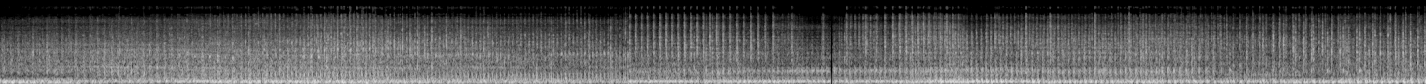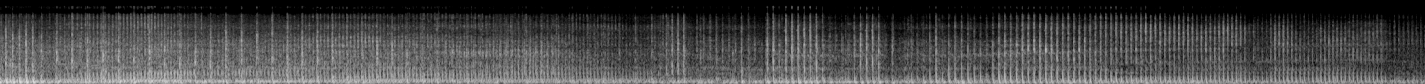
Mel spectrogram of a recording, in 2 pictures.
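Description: Several racing lawn mowers' small engines running and revving as the mowers drive past, the sound fading steadily in the second half as they pull away.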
